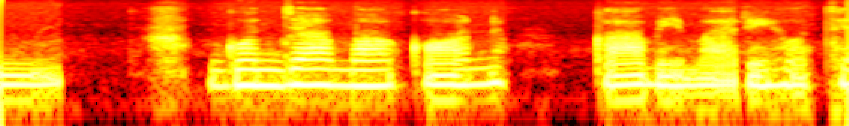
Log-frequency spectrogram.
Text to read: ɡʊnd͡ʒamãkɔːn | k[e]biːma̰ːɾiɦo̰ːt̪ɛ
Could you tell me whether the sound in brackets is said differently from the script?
yes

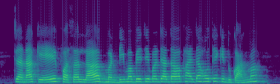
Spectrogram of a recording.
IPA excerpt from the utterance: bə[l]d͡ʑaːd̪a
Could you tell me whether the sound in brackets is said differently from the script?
yes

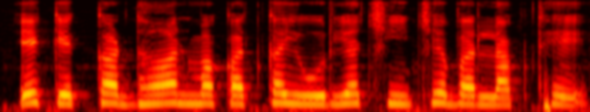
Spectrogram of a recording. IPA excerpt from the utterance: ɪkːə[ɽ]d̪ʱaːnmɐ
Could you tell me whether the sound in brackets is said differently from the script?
yes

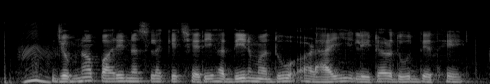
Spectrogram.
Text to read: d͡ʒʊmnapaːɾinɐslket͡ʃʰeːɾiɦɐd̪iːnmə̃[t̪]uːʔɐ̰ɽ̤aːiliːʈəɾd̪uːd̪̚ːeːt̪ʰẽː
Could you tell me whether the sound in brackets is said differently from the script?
yes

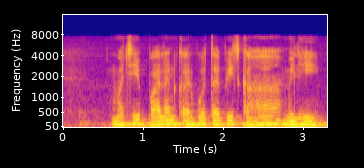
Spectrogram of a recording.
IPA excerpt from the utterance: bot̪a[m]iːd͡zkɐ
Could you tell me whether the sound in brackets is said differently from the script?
yes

